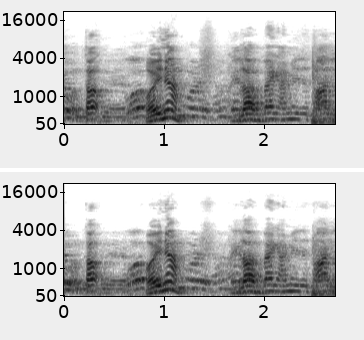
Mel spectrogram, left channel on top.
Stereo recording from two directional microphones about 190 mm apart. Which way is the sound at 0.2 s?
30° left (ahead or behind).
